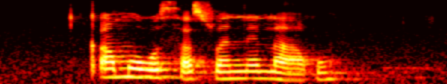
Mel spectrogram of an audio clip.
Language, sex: Northern Sotho, female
